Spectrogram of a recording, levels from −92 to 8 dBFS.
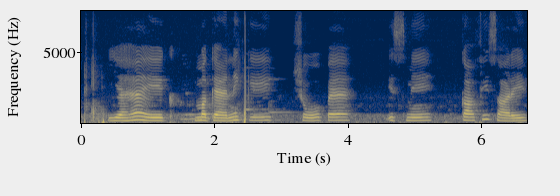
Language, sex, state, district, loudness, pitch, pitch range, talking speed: Hindi, female, Punjab, Fazilka, -19 LUFS, 220 Hz, 205-225 Hz, 80 wpm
